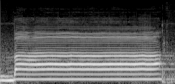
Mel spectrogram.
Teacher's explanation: جب ہم اپنے دونوں ہونٹوں کو آپس میں ملاتے ہیں تو با ادا ہوتا ہے اور اس کو ہم 1 الف کے برابر لمبا کرتے ہیں، با۔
